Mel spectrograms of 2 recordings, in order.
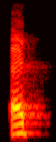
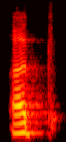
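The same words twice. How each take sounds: First: The final consonant is held briefly without bouncing. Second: The final consonant is released quickly with a bounce. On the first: The speaker calls it right. "Kalau ta sebaliknya, tahan sebentar dulu. Agar gak memantul" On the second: The speaker calls it wrong. "Jadi kalau ta dipantulkan salah begini"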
